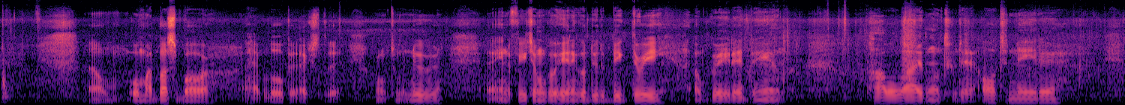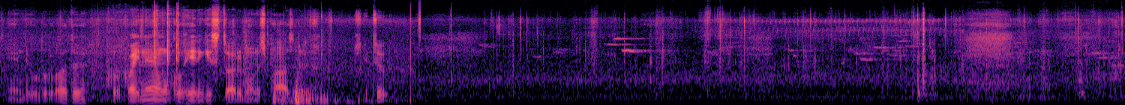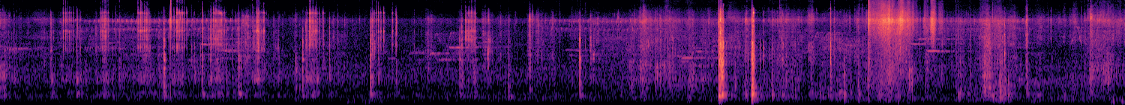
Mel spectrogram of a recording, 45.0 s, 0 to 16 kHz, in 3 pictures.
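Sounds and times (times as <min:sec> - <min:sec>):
metal clicks and clinks: 0:30.6 - 0:35.4
ratchet wrench clicking: 0:30.7 - 0:34.4.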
